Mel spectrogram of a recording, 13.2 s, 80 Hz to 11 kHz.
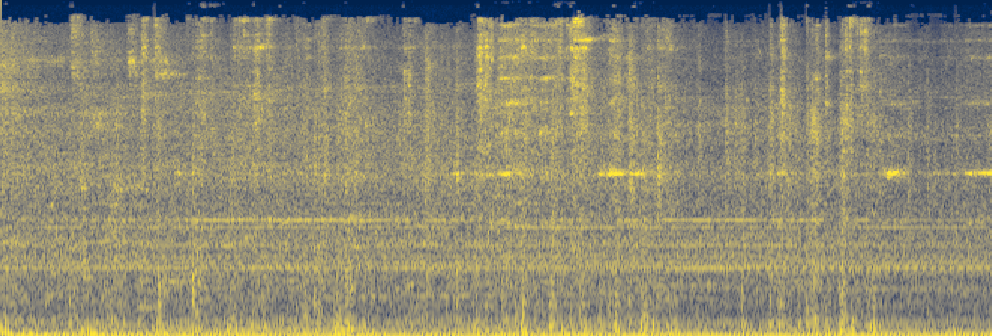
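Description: West Midlands Railway Class 196 diesel multiple unit pulling away and running off through the station throat, with a steady low engine and rolling rumble. Brief high wheel squeals come in from about two-thirds of the way through, as it takes the pointwork.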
